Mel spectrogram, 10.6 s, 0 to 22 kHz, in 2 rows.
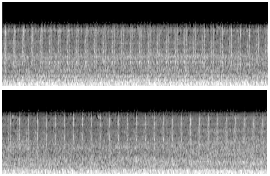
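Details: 2003 Land Rover Discovery II engine ticking at idle, a fast light tick over a low rumble; runs smoother after adding Lucas Heavy Duty Oil Stabilizer but still sounds like a Harley while driving and at rest; oil leak noted.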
